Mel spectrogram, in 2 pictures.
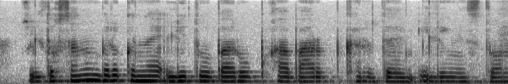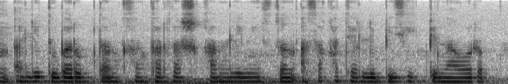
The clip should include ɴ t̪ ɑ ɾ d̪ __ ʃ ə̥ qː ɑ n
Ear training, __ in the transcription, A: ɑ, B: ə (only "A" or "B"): A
